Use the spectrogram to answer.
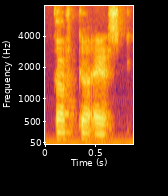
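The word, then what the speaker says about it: Kafkaesque: with the suffix esque ask or catholic okay kafka s k a f k a e s q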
